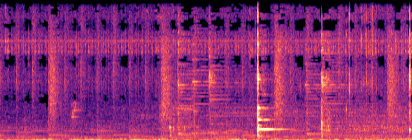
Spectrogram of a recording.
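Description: Background music, over which a plastic spoon stirring thick batter knocks and clinks against a glass mixing bowl, the clearest clink with a short ring a little past halfway.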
